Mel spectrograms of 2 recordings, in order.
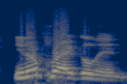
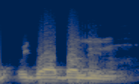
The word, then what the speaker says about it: pregabalin: I'm a pharmacist, and it's like, Pregolin. Dr. West, can you hear me? Yes, I can hear you. Oh, you know Is it Pregolin, right? or pregabalin? Pregabalin or Pregabalin.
